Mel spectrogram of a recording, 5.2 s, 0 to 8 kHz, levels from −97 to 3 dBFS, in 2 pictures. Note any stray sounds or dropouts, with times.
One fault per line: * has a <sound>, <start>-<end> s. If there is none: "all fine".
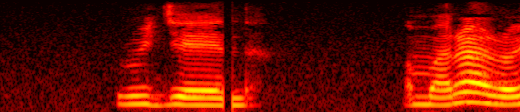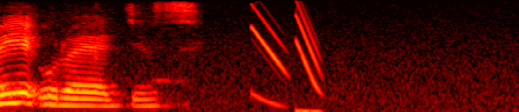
* has a dropout, 1.1-1.2 s
* has a chirp, 3.9-4.2 s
